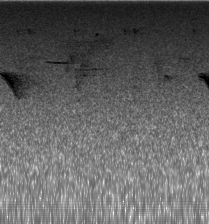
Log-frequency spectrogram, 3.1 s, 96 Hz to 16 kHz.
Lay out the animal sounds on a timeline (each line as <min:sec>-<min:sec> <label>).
0:00.0-0:03.1 Golden-crowned Kinglet (Regulus satrapa)
0:00.0-0:03.1 Red-eyed Vireo (Vireo olivaceus)
0:00.6-0:01.6 Black-capped Chickadee (Poecile atricapillus)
